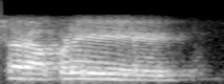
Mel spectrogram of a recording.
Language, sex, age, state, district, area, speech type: Gujarati, male, 45-60, Gujarat, Mehsana, rural, conversation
